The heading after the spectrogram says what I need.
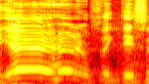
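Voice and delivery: high-pitched mock audience reply; hammed-up high interjection; mimicked chatty heckler. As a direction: imitate a heckler answering back eagerly. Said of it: "They like".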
